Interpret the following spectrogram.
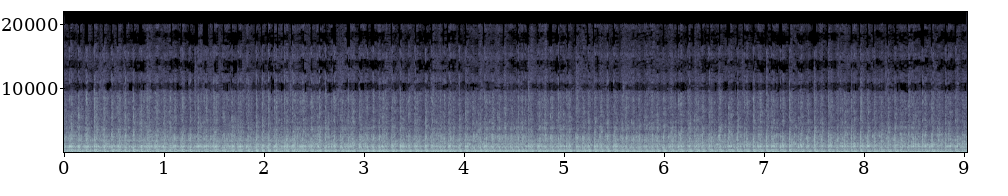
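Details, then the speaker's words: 1995 Johnson 70 hp outboard with new CDI spark control units, plug wires and spark plugs, just started before warm-up: steady even burble with no misses, surging or knocking; idles smoothly and sounds healthy. "new spark plugs everything is new and it runs great I tried it out last night"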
